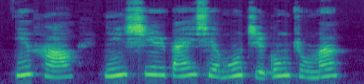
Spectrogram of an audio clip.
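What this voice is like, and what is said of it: Tiny, small voice. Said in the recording (Chinese): “用很细小的声音说”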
